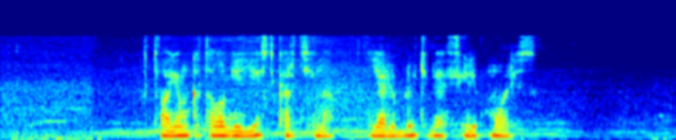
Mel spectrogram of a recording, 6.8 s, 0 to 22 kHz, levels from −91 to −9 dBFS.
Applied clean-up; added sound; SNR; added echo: none; Motorcycle / Accelerating, revving, vroom; 19 dB; none.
